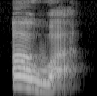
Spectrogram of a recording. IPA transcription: oʊə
